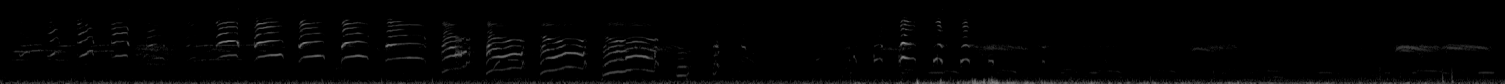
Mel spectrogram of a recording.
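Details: Playing puppies letting out rapid series of high, arched yelps and whimpers at the start, then softer drawn-out whines and scattered squeaks, with a brief low rumble of movement near the middle.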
